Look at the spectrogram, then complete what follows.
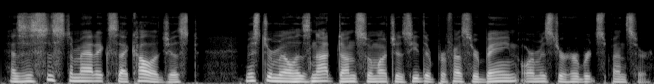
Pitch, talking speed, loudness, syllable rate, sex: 135 Hz, 175 wpm, -17 LUFS, 5.1 syllables/s, male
